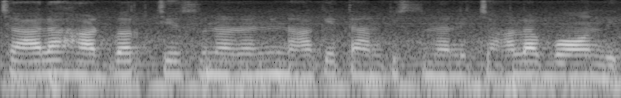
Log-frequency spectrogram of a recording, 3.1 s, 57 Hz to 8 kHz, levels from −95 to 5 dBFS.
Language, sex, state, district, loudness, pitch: Telugu, female, Andhra Pradesh, Guntur, -21 LUFS, 165 Hz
